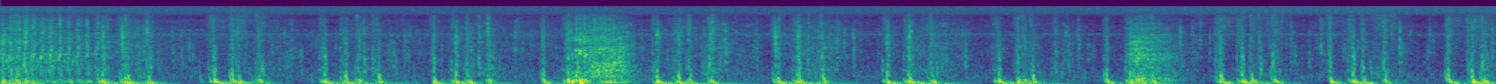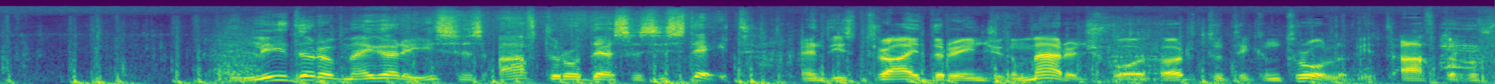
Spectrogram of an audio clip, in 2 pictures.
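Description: A horse gallops with quick, rhythmic hoofbeats on a dirt path.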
